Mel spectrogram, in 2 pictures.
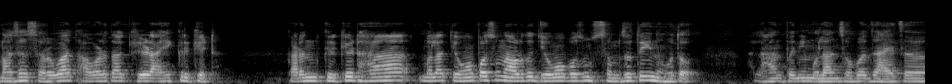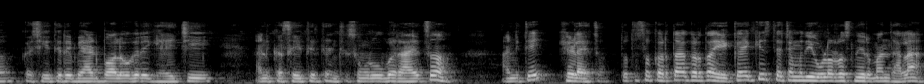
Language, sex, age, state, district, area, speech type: Marathi, male, 30-45, Maharashtra, Akola, rural, spontaneous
